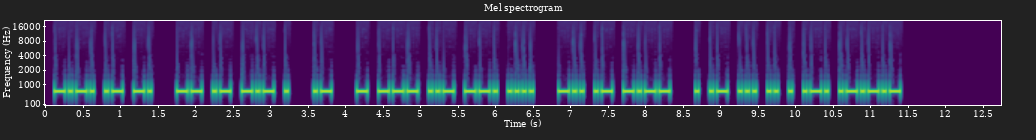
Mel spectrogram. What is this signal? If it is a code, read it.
Morse code, heard as a keyed tone, about 25 wpm, 700 Hz. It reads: CAN MAKE A TOUGH DAY EASIER.
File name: practice / 25wpm / Difficult Sentences with Hints - 25wpm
